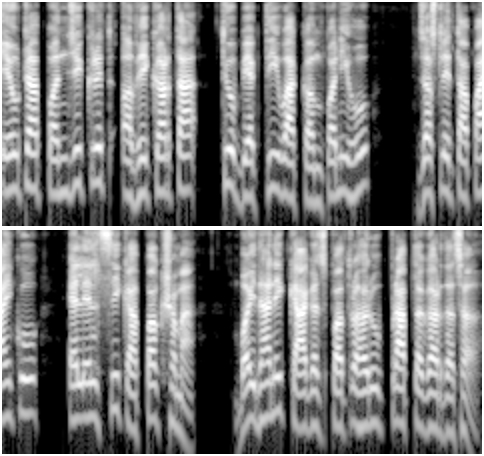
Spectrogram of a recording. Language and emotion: Nepali, neutral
